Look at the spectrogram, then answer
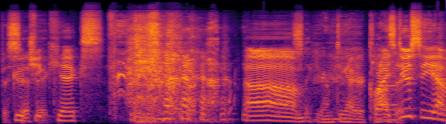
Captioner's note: all laughing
